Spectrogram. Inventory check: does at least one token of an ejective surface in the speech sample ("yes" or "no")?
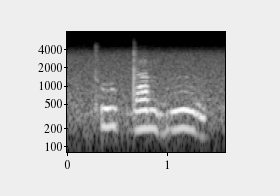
no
